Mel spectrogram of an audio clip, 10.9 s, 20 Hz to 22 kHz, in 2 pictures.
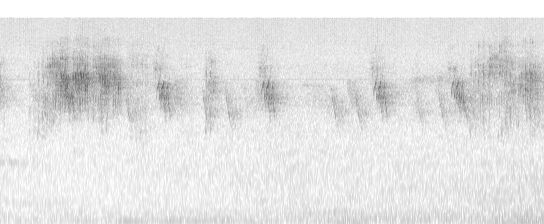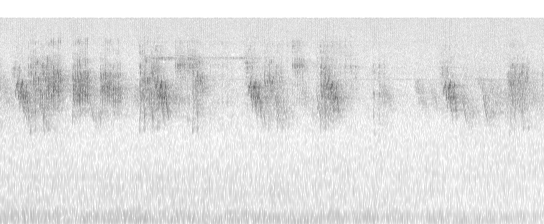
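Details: Common house martins gathering at two nests, feeding young and flying out, 24 August 2012; dense bursts of short, high, scratchy chirps in rapid overlapping series throughout, from several birds at once, over a low background rumble.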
